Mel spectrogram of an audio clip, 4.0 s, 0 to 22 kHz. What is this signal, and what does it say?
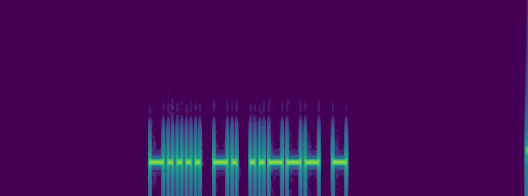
Morse code, heard as a keyed tone, about 34 wpm, 700 Hz. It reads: 6N2T
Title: Common Cut Numbers - 4-Digit 35wpm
